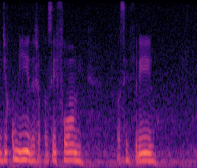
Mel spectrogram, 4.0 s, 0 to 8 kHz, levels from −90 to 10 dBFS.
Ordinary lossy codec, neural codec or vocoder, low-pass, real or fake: none; none; none; real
